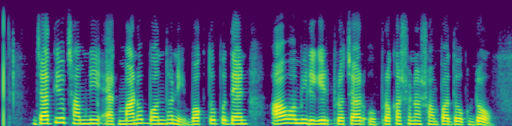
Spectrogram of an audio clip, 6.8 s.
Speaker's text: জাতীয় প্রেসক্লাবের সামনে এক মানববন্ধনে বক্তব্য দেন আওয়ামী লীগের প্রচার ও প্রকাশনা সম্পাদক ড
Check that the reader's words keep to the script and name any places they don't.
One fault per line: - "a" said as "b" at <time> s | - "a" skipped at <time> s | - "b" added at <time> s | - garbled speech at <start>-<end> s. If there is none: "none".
- "প্রেসক্লাবের" skipped at 0.8 s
